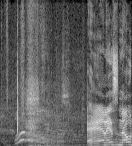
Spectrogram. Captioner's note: audience gasps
